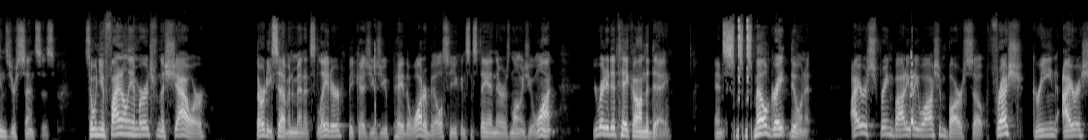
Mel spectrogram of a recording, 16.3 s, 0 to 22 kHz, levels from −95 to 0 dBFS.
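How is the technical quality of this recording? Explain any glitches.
The recording has four short stutters from repeated frames. At 5.61 to 5.76 s, between "minutes later because" and "pay the water bill", a 157 ms block of compressed audio plays twice. At 7.04 to 7.15 s, after "bill so you can", a 105 ms block repeats once. Just before "great doing it", from 11.06 to 11.33 s, a 131 ms block plays three times in all. At 13.65 to 13.78 s, another 131 ms block repeats once. Each repeat sounds like a quick hiccup. It differs from a dropout or skipped packet because nothing is lost: an intact fraction of a second is heard again, and the clip runs longer by that amount.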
